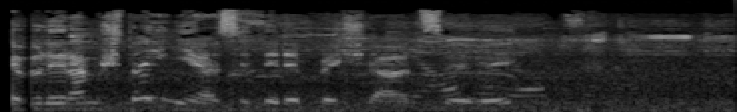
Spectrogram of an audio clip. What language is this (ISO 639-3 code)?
ces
